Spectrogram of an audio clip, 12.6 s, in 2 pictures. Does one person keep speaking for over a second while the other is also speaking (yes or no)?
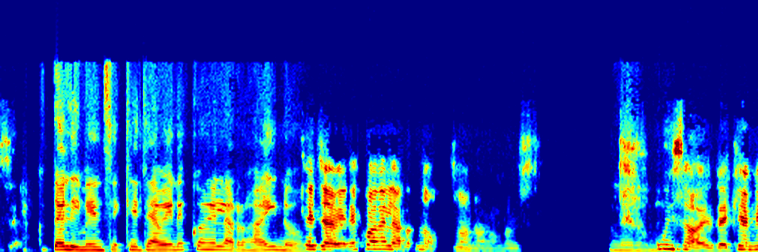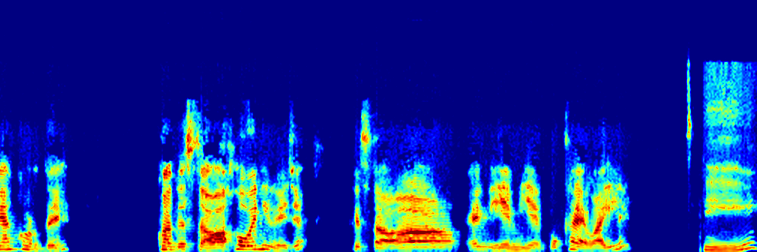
no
